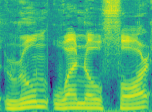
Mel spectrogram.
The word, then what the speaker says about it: Room 104: Também pela HBO, a outra sugestão do Tiago hoje, Room 104, é assim que se pronuncia? – É, tal e qual, aliás, é quarto já.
